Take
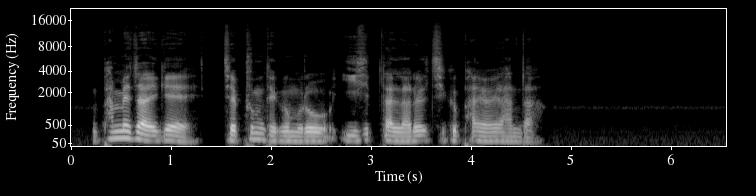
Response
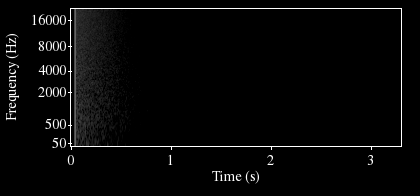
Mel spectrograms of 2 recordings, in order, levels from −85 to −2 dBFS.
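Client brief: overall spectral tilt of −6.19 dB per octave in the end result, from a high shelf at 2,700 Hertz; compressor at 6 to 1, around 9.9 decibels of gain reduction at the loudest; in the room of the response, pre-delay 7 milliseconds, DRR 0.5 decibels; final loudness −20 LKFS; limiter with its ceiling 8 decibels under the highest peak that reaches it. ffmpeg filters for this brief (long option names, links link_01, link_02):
-filter_complex "[0:a]highshelf=frequency=2700:gain=-7,acompressor=threshold=-28dB:ratio=6,alimiter=level_in=1.5dB:limit=-24dB:level=0:latency=1,volume=-1.5dB,asplit=2[link_01][link_02];[1:a]atrim=start_sample=2205,adelay=7[link_03];[link_02][link_03]afir=irnorm=-1:irlink=0,volume=2.5dB[link_04];[link_01][link_04]amix=inputs=2:normalize=0,volume=14.5dB"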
